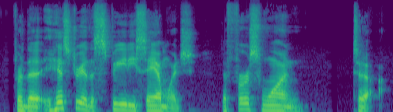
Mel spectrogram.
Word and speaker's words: Spiedie: Double J says, I always thought it was Speedy, same pronunciation. Yeah, pretty much. It's spelled Spiedie.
